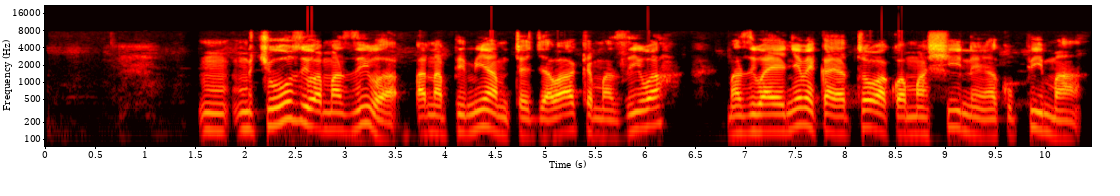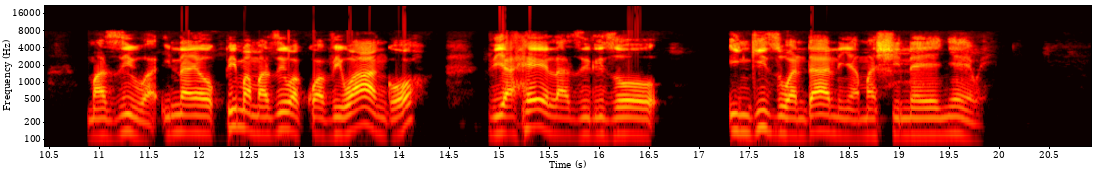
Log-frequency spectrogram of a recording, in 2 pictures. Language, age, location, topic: Swahili, 36-49, Nakuru, finance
